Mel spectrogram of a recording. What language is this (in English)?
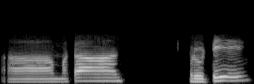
Konkani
